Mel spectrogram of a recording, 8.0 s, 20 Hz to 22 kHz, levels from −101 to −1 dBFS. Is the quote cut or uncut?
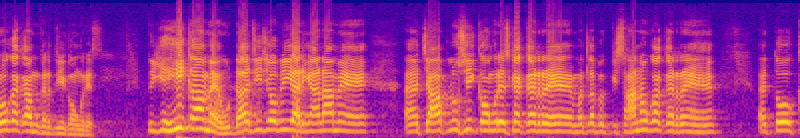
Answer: uncut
